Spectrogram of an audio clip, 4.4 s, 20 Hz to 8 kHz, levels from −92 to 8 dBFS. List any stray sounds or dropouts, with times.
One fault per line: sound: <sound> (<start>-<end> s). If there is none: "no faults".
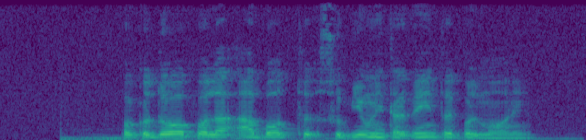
no faults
